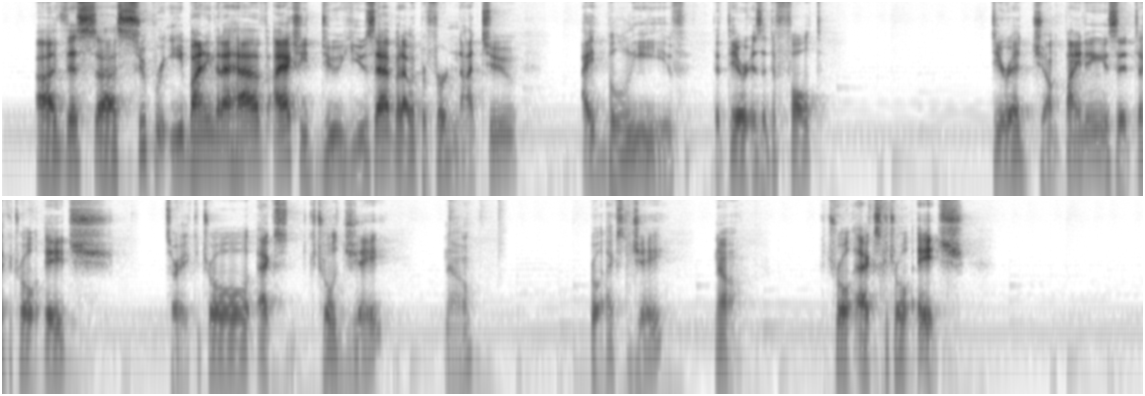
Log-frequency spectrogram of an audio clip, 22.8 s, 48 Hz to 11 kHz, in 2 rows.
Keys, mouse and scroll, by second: 6.9 ctrl+w, 8.1 ctrl+p, 9.3 End, 10.7 ctrl+s, 16.0 ctrl+g, 20.4 ctrl+h, 22.2 alt+o.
